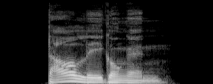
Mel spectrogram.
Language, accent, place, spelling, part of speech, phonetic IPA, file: German, Germany, Berlin, Darlegungen, noun, [ˈdaːɐ̯ˌleːɡʊŋən], De-Darlegungen.ogg
- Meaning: plural of Darlegung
